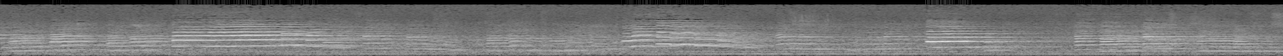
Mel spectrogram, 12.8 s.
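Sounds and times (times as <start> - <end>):
busker playing soprano saxophone in Melbourne: 0.0 - 12.8.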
